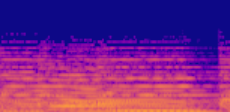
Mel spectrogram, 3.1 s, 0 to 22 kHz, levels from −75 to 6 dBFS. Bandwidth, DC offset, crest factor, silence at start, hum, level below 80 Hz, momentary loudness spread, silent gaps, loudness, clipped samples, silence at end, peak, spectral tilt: 6.6 kHz; under 0.1%; 12 dB; 0 s; none; -22 dBFS; 5 LU; none; -17 LUFS; under 0.1%; 0 s; -4 dBFS; -6 dB/octave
